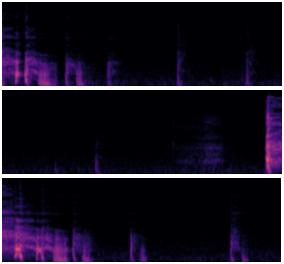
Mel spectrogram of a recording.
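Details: Adult with a chesty morning cough: two harsh coughing fits with wet, rattly bursts between quiet pauses, a productive chesty cough.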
